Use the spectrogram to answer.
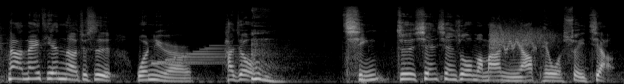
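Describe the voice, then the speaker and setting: A woman's voice: medium pitch, lively intonation, moderate pace, faint music behind. A woman on a talk show panel, telling a hesitant personal story. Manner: hesitant, restarts with fillers.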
